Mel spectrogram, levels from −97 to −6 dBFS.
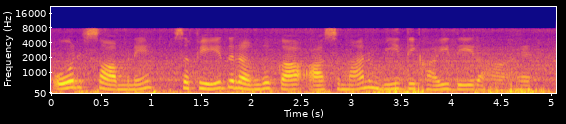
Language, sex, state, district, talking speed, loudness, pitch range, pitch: Hindi, female, Punjab, Pathankot, 130 wpm, -17 LUFS, 195-245 Hz, 210 Hz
